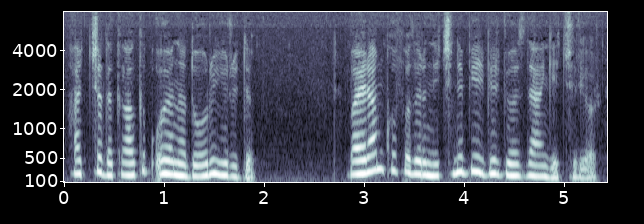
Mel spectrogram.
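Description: A narrator reading a village story aloud as an audiobook in a steady storytelling manner. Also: mid-range voice, brisk, vocal fry, dry recording. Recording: dull, dry close recording.

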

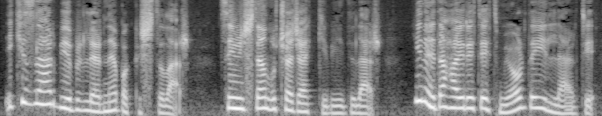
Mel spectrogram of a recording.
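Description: An audiobook narrator reading a classic novel in a measured, expressive storytelling manner. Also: mid-range voice, no room sound.

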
